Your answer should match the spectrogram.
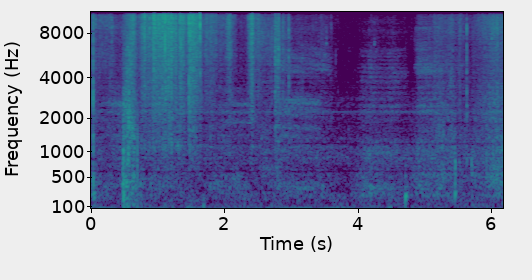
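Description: Irregular rustling and scuffing with a few light clicks from a handheld camera being moved about and brushing against clothing. The rustles are densest in the first second or so and thin out later.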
